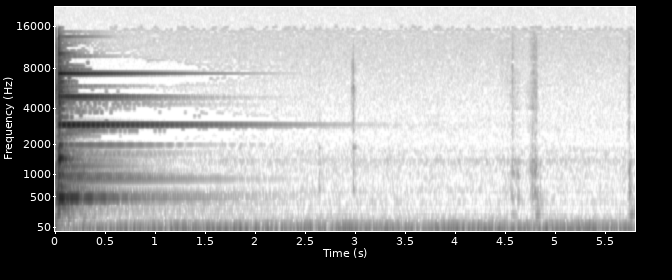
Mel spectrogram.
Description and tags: Toy records#17-B3-01
Complete Toy Piano samples. File name gives info: Toy records#02(<-number for filing)-C3(<-place on notes)-01(<-velocity 1-3...sometimes 4).
toy, piano, toypiano, sample, instrument, toys, samples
